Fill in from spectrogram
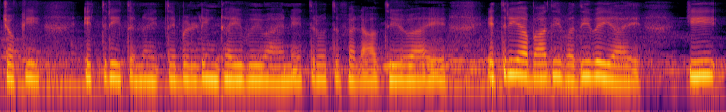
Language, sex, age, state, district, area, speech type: Sindhi, female, 45-60, Delhi, South Delhi, urban, spontaneous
